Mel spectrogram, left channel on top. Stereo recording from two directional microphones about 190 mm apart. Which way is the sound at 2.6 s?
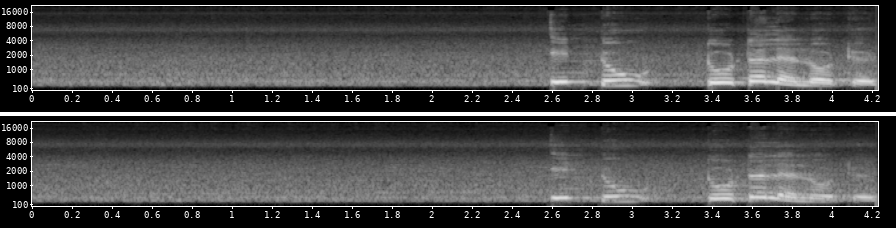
50° left (ahead or behind).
